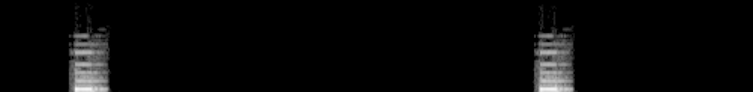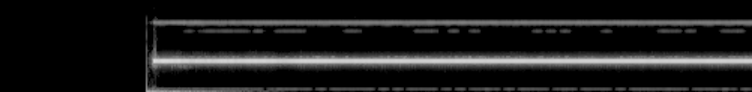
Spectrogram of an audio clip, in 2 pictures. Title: Heart rate monitor - sound effect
